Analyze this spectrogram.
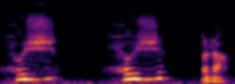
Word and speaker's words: حجرة: So over here, I'm making 2 sounds. حج, حج, ra. When I say 2 sounds, I mean 2 syllables, because I am pronouncing this part all at once, and I'm going حج, حج. And I'm pronouncing this part over here at once, and I'm going ra.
